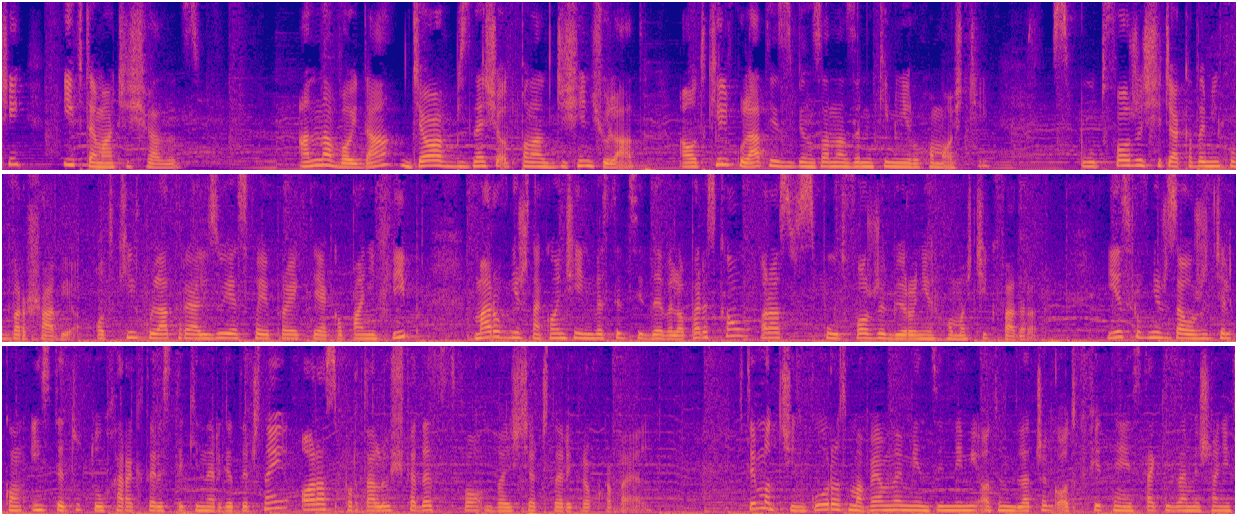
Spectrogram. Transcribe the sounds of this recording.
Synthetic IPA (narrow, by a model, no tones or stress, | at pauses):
i | ift̪ɛmat͡ɕɛɕfʲjad̪ɛt̪sf | ʔanːavɔjd̪ad͡ʑawavbʲiznɛɕɛɔ̰t̪̚pɔnad̪d͡ʑeɕeɲt͡ɕula̰t̪ʔaɔt̪kʲilkulat̪jɛst̪zvʲjɔ̃w̃zanazɾɘŋkʲimʲiɲɛɾuxɔmɔ̰ɕt͡ɕi | fspuwt̪fɔʐɘɕet͡ɕakad̪ɛmʲikuvːaɾʂavʲjɛ̰ɔt̪kʲilkulat̪ɾɛalʲizujɛsfɔjɛpɾɔjɛkt̪ɘjakɔpaɲifʲlʲipmaɾuvɲɛʂnakɔɲt͡ɕɛinvɛst̪ɘt̪sʲjɛd̪ɛvɛlɔpɛɾskɔ̃w̃ɔɾasfspuwt̪fɔʐɘbʲjuɾɔɲɛɾuxɔmɔɕt͡ɕikfad̪ɾa̰t̪ | jɛst̪ɾuvɲɛʐzawɔʐɘt͡ɕɛlkɔ̃w̃ʔinst̪ɘt̪ut̪uxaɾakt̪ɛɾɘst̪ɘkʲiɛnɛɾɡɛt̪ɘt͡ʂnɛjɔɾaspɔɾt̪aluɕfʲjad̪ɛt̪st̪fɔd̪vad͡ʑeɕt͡ɕat͡ʂt̪ɛɾɘkɾɔp̚kapɛ̰ʔɛ̰l | ft̪ɘmɔt̪̚t͡ɕiŋkuɾɔzmavʲjamɘmʲjɛnd̪zɘinːɘmʲiʔɔt̪ɘmd̪lat͡ʂɛɡɔɔt̪kfʲjet̪ɲajɛst̪ːakʲɛzamʲjɛʂaɲɛ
